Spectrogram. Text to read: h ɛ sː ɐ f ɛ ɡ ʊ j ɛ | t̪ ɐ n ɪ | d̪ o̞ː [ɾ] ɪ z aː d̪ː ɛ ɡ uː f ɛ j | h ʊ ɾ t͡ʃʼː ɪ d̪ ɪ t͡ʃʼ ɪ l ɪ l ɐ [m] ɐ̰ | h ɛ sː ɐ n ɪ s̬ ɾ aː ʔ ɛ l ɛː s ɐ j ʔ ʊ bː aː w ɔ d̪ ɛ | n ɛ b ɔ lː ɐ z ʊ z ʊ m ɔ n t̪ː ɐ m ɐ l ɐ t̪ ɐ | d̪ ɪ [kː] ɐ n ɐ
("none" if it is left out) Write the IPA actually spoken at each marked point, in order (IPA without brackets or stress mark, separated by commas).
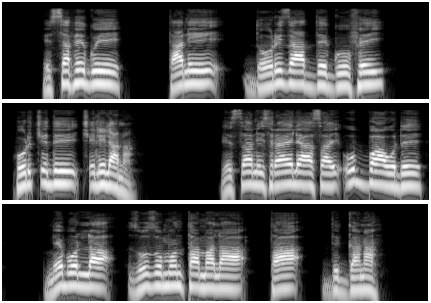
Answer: ɾ, n, ɡː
